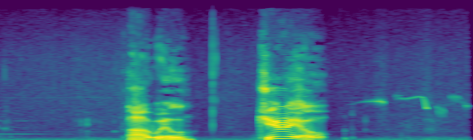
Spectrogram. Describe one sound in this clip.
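A man speaks in a friendly voice.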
